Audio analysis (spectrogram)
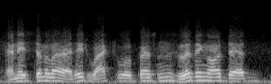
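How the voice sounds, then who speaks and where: A man's voice: a little high, fast talker, a little hiss or hum, close to an everyday voice. A man performing as a grand, declamatory announcer for a 1930s radio thriller, on a dull old recording. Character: dramatic show announcer introducing a masked vigilante.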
